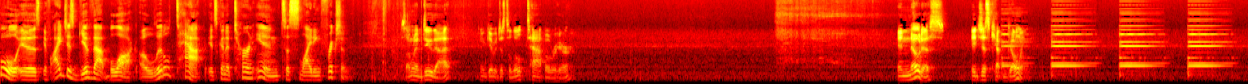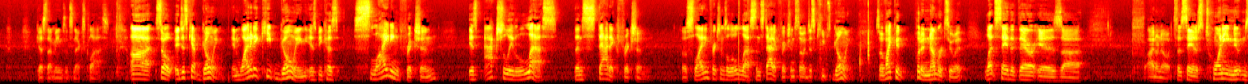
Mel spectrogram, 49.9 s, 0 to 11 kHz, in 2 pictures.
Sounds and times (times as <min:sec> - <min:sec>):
Speech: 0:00.0 - 0:07.0, 0:08.0 - 0:11.5, 0:18.0 - 0:20.6, 0:25.7 - 0:33.7, 0:34.4 - 0:38.0, 0:38.6 - 0:46.6, 0:47.6 - 0:49.9.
